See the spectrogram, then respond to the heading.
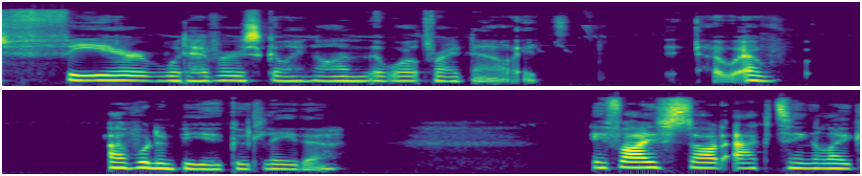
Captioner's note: stammers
